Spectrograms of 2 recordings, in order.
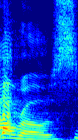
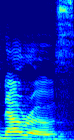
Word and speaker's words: Nowrose: Carolyn sent a name pronunciation guide saying that her last name was like the Persian New Year Nowruz. – So helpful. – And, yeah. Nowrose. – Nowrose.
